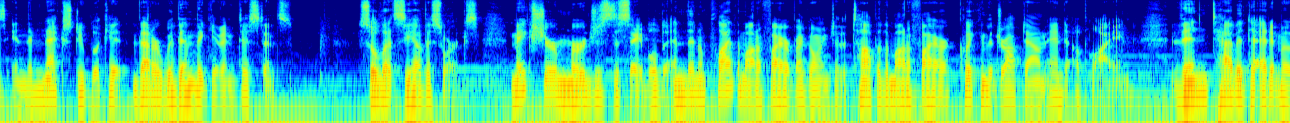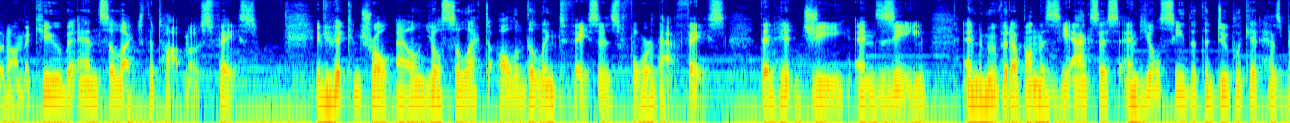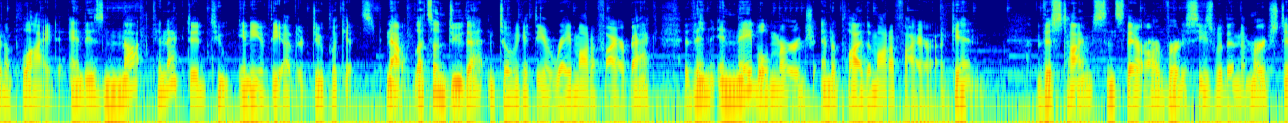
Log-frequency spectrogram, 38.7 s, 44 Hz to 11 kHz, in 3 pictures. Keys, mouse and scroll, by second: 3.2 middle click, 3.6 Tab, 6.8 click, 7.6-11.3 drag, 12.7 Tab, 13.5 click, 17.8 ctrl+l, 18.1 ctrl+;, 18.8 g, 22.3 middle click, 29.5 ctrl+z, 29.7 ctrl+z, 31.2 ctrl+z, 33.5 click, 35.1-35.7 drag, 35.7 Tab, 36.2 click, 38.1 ctrl+l.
